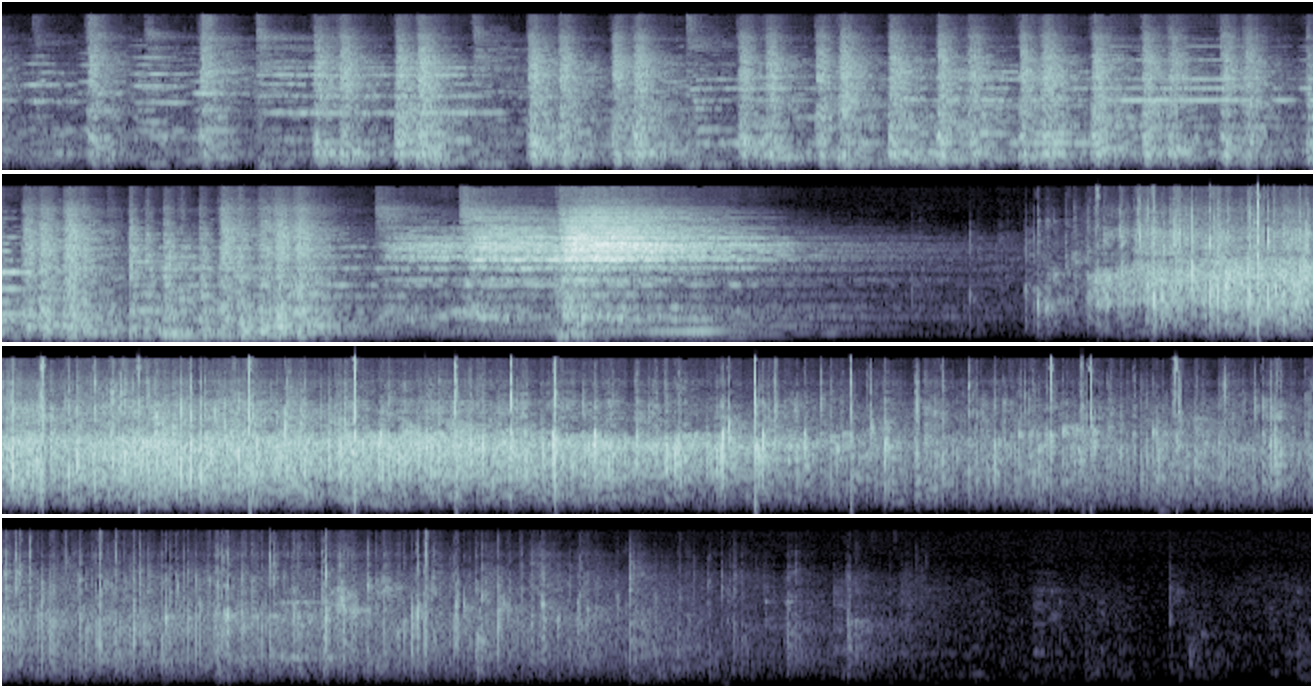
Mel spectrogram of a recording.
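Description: A student string orchestra of violins, cellos and double bass plays the closing bars of a piece, swelling to a loud final chord about twelve seconds in. After a moment of silence the audience applauds, the applause fading away over the next fifteen seconds.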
